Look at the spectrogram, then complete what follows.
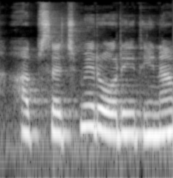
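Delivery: ordinary delivery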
